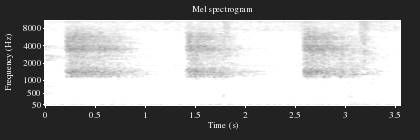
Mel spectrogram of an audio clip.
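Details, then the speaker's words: Overhead-cam engine with timing belt removed, idler pulleys hand-spun to check bearings; each spin gives a gritty rasping grind about a second long, three spins; two pulleys bad and need replacing, one fine. "bad pulley that's the only good one so this pulleys fine these two are bad they would need to be replaced"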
